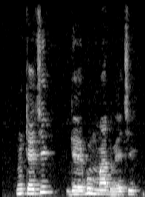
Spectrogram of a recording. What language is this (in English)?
Igbo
